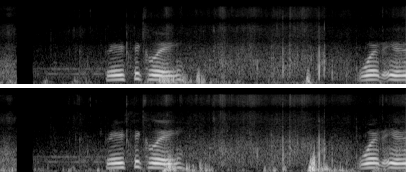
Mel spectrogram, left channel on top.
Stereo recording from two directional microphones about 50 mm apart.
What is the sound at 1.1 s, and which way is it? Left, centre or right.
Speech, centre.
